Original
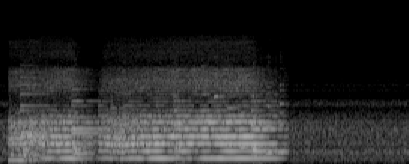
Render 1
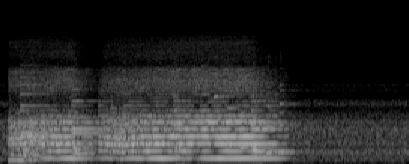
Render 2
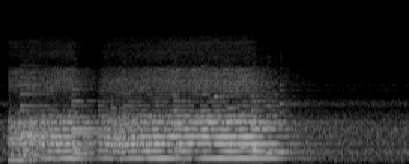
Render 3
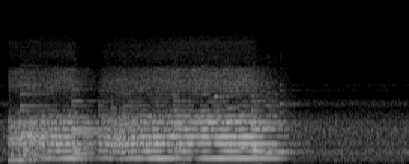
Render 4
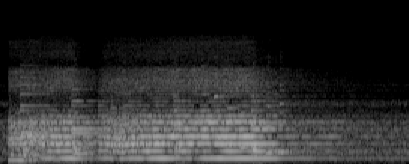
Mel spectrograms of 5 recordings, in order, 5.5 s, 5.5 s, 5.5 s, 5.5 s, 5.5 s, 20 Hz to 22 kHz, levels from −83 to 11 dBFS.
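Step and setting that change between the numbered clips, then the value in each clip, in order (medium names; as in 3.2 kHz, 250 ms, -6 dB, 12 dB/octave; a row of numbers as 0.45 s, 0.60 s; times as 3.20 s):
plate-style reverb, RT60: 0.51 s, 2.3 s, 1.1 s, 5.2 s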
